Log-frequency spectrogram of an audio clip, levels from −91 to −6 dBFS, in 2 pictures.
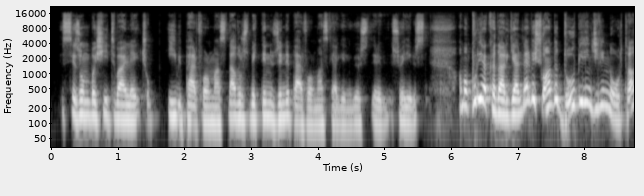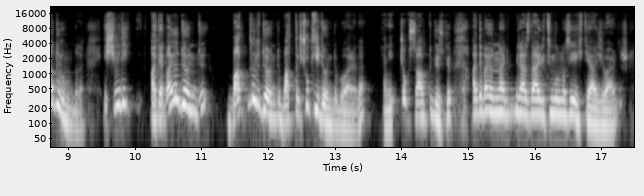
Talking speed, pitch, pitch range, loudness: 170 wpm, 135 Hz, 110-165 Hz, -21 LUFS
